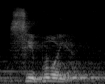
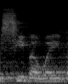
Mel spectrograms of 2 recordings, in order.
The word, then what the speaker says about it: Sibawayh: And there was a very famous scholar of the Arabic language whose name was Sibuya. Sometimes we call him Sibawayh, but that's an Arabic pronunciation. His real name was Sibuya.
